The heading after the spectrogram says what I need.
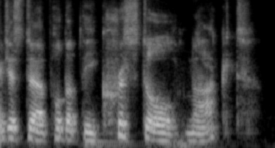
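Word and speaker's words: Kristallnacht: so I I just uh pulled up the crystal knocked it's not spelled the way I thought it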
